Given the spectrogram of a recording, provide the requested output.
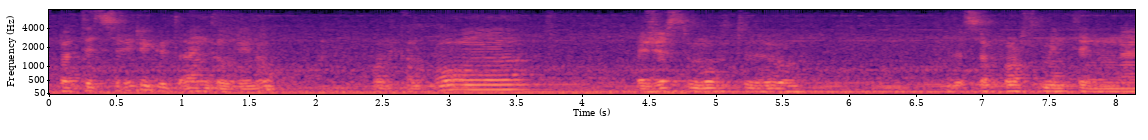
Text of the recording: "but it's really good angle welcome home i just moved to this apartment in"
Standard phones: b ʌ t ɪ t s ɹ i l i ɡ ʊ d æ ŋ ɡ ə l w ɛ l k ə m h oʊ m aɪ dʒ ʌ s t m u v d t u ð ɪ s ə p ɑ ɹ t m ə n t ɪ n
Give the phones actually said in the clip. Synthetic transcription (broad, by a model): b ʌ t ɪ t s ɹ i l i ɡ ʊ d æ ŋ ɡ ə l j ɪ n k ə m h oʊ aɪ dʒ ʌ s t m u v t u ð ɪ s ə p ɑ ɹ t m ə n t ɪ n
